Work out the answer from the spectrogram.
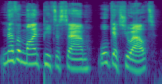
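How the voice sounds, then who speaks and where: A man voicing a helpful diesel engine who talks slowly and heartily. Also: sits high, lively intonation, bright, forceful tone, pitched above the performer's own voice, exaggerated voice. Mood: reassuring.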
